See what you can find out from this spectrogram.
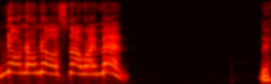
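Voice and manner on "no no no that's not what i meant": much higher, frantic mock protest; flustered, backpedalling fast; a hammed-up squeaky no no no; mock panicked denial.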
